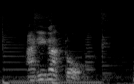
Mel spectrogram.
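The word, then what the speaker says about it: ありがとう: これは Thank you、 Gracias、ありがとうです。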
